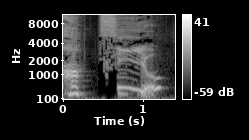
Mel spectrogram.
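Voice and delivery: very high, wailing falsetto; high-pitched plaintive exclamation; exclaiming directress. A narrator's reading. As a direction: cry out to the dead uncle in falsetto. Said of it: "esclamò la signora Geltrude".

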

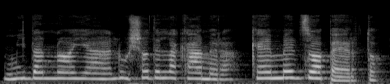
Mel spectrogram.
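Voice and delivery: high-pitched fussy puppet; whiny excuse. Acted. Puppet blaming the open door, high whine. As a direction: find fault in a high child's voice. Pinocchio makes another excuse.

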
